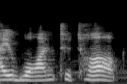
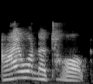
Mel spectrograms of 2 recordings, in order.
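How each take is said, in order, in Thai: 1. 'Want to' พูดเป็นสองคำเต็ม 2. 'Want to' ลดเสียงเป็น 'wanna' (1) "คือเขาต้องการบอก" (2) "ฝรั่งที่ทำไมพูดเร็วจัง... เขาพูดอย่างเงี้ย"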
